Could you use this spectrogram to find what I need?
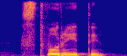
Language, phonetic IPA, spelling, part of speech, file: Ukrainian, [stwɔˈrɪte], створити, verb, Uk-створити.ogg
- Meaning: to create, make, produce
